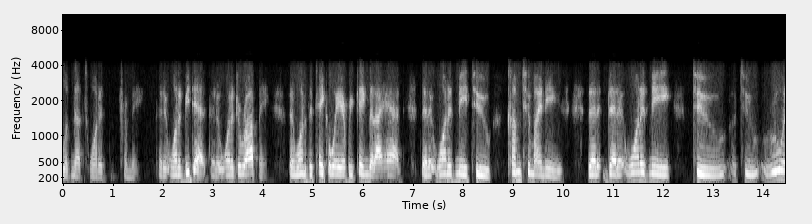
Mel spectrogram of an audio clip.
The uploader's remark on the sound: 100 Pounders Phone Meeting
